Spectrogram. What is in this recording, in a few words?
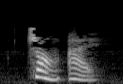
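"障碍", Mandarin Chinese; hsk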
